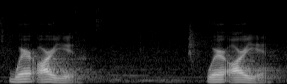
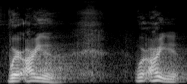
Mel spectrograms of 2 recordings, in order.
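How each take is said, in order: First: It is said in a gentle, loving tone. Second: It is said in a harsh, angry tone.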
